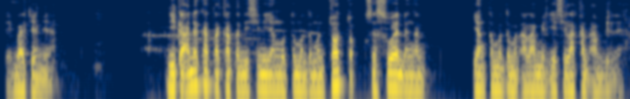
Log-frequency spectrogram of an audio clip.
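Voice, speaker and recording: A man giving an emotional personal testimony to his viewers, talking haltingly and apologizing for stumbling over his words. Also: fairly low pitch, darkish tone, slightly rough, dry recording. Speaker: channel host.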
